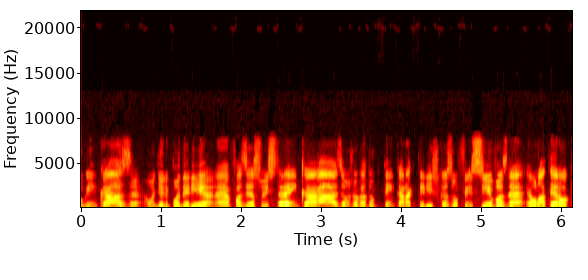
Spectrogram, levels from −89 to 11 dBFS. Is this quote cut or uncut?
uncut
